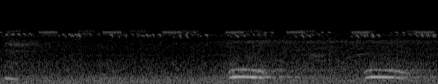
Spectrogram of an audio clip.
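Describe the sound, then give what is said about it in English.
Two low owl hoots, short and steady, about a second and a half apart, rise above a faint, continuous high-pitched chirring that runs through the whole clip. “That's an owl. You know how an owl goes? Owl goes, hoo, hoo, just like that.”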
